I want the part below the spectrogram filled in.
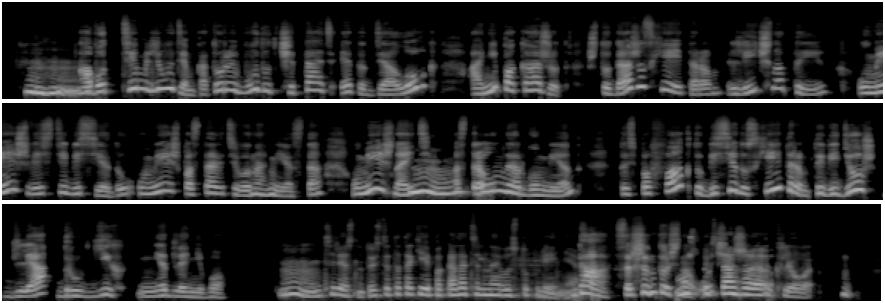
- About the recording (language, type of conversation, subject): Russian, podcast, Как вы реагируете на критику в социальных сетях?
- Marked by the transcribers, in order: tapping; other background noise; chuckle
